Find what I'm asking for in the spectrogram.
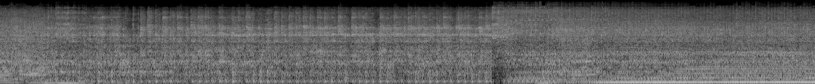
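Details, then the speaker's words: Honda-engined wacker plate compactor at tickover, on a cushion: a fast tinny rattle over the beat, gone once the centrifugal clutch is removed; clutch loose on the shaft with a worn woodruff key; also had a badly clogged air filter. "now when the engine was tinking over and this Central Fugal clutch here was attached you could hear a tinkling noise"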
